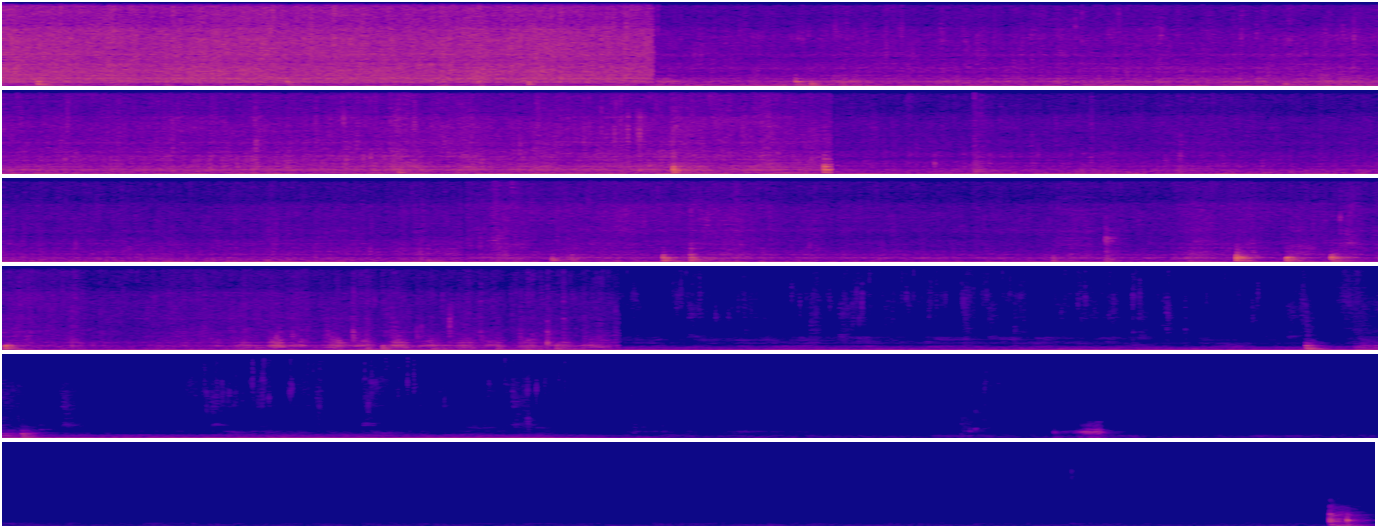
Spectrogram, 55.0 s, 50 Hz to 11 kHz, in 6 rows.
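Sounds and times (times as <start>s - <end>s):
rice sizzling in a pan: 0.0s - 31.7s
wooden spoon stirring rice: 21.2s - 37.2s
spoon knocking against pan: 26.5s - 27.8s, 54.7s - 55.0s.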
